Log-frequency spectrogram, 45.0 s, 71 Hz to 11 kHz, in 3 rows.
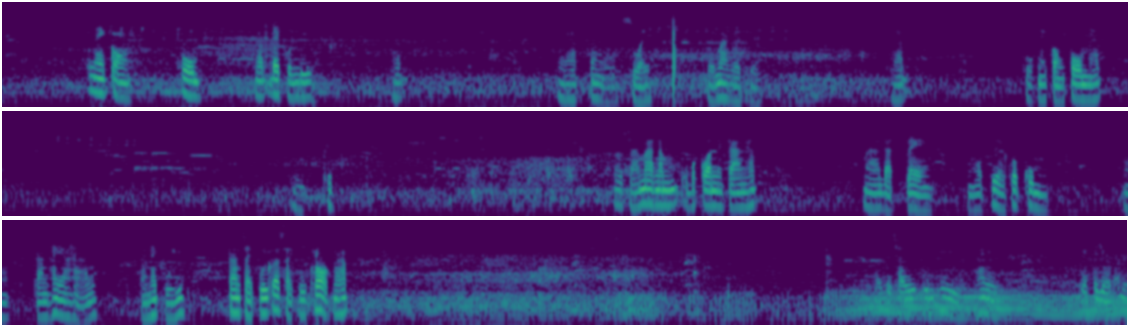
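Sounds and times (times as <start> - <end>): distant vehicle engine rumble: 0.7 - 14.2, 18.1 - 25.8, 31.6 - 45.0
faint drawn-out bird call: 14.9 - 18.0.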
